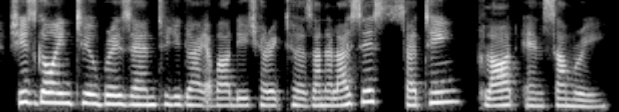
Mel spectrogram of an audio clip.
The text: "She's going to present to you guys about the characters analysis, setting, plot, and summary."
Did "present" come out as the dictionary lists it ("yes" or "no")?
no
